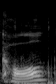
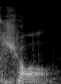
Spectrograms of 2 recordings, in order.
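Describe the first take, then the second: First: The start is a plain k sound. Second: The start has a pronounced C H sound. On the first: This is the common simplified form of the name. "a lot of people think it's just Cole" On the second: This is the official form of the name.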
